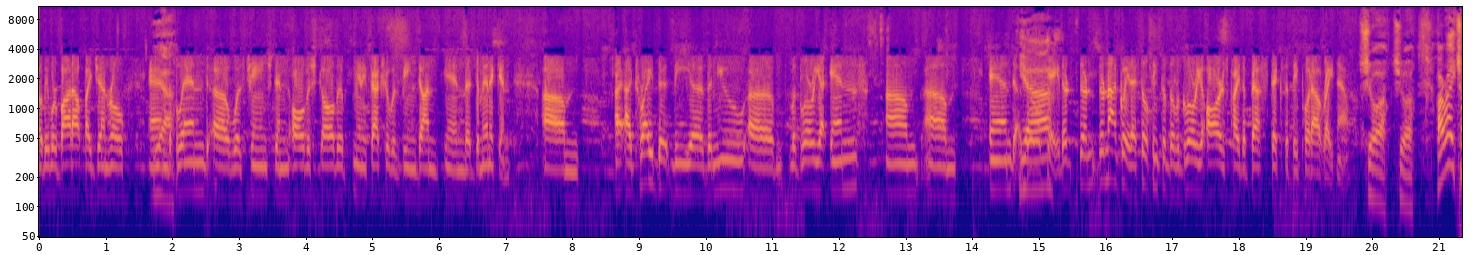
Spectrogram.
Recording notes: call in to join the big celebration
